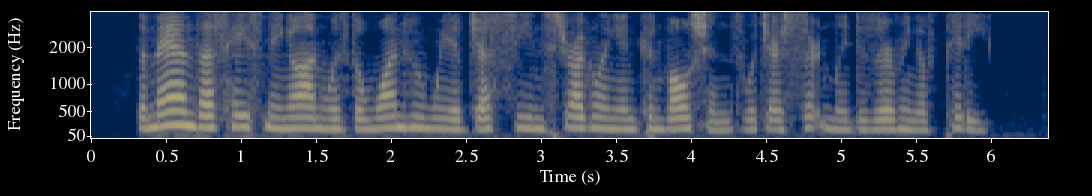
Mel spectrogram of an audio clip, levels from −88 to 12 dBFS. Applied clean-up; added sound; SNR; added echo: neural mask model Resemble Enhance denoiser.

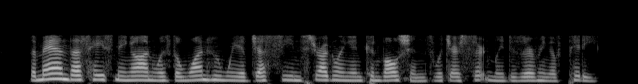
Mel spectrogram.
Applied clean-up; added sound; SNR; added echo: none; none; none; none.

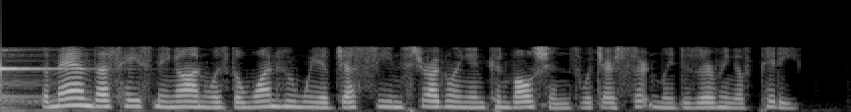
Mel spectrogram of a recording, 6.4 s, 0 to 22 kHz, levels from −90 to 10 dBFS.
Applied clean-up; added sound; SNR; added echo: none; Piano; 8 dB; none.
